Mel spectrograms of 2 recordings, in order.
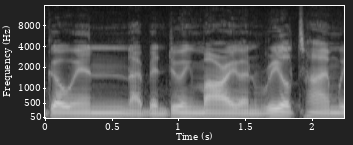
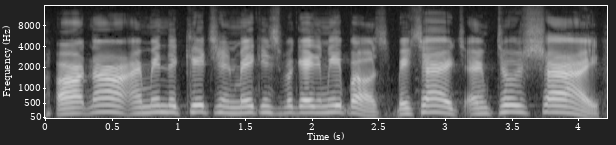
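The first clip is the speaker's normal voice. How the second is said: higher, louder shy brother; shy Luigi; 10 semitones higher, 7 dB louder than usual. Retold or imitated. Luigi refuses from the kitchen, shy but loud. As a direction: beg off shyly. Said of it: "I'd say".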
